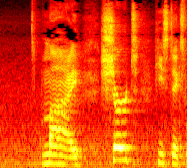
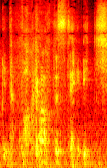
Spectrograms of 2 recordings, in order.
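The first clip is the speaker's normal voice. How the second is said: hushed aside; 2 semitones higher, 6 dB quieter than usual. Retold or imitated. Magician's aside on stage.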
